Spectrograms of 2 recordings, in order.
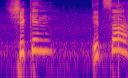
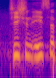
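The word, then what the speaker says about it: Chichén Itzá: Chicken Itza? How do you pronounce that? Chichen Itza?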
